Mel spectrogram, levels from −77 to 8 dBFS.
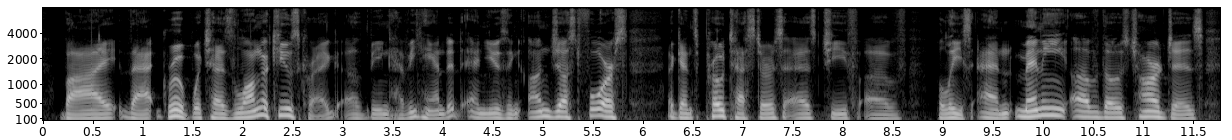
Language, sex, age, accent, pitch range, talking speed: English, male, 30-49, American, 105-140 Hz, 130 wpm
